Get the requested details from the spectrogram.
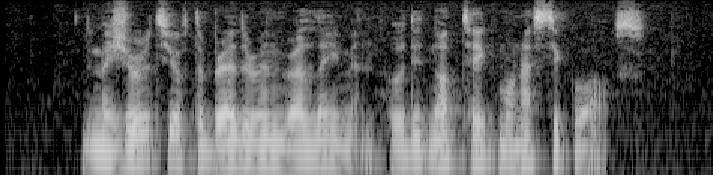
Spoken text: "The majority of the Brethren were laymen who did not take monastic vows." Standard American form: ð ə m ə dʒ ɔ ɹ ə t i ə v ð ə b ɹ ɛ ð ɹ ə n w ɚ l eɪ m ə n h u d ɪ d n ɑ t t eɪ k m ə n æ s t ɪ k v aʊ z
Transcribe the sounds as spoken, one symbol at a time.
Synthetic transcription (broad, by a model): ð ə m ə dʒ ɔ ɹ ə t i ə v ð ə b ɹ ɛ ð ɹ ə n w ɚ l eɪ m ə n h u d ɪ d n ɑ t t eɪ k m ə n æ s t ɪ k w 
